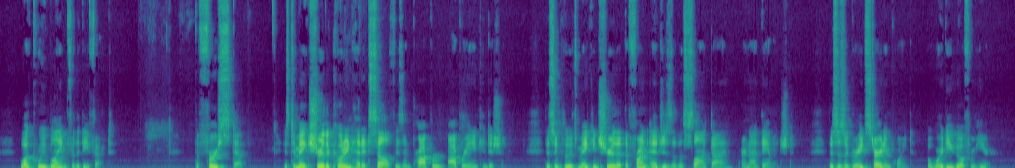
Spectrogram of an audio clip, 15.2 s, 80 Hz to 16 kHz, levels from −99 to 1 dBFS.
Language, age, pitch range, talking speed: English, 30-49, 115-135 Hz, 200 wpm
